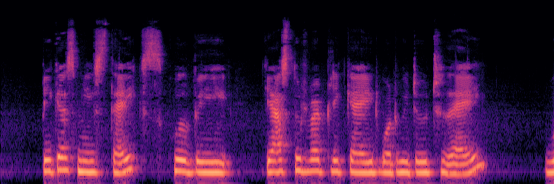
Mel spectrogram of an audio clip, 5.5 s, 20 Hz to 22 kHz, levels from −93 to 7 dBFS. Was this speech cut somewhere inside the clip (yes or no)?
no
